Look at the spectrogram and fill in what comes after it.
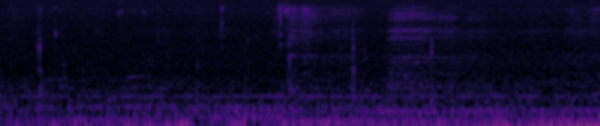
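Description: Steady low rumble of an idling vehicle engine, with a few faint ticks.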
